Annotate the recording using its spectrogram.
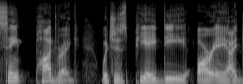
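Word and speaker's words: Pádraig: I'm like, the whole point is it's Saint Padraig, which is Padraig.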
